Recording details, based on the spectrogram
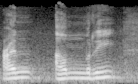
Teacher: را کے نیچے زیر، را کو باریک کر کے پڑھیں گے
